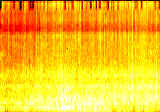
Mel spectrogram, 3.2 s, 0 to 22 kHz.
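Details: Asian hornets, a very large colony of about 3-4,000 or more, buzzing in their nest; a dense, steady low hum with broad rustling noise throughout and a faint human voice.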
